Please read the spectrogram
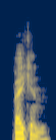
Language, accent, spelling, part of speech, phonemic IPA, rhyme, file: English, Australia, bacon, noun, /ˈbeɪ.kən/, -eɪkən, En-au-bacon.ogg
- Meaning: 1. Cured meat from the sides, belly, or back of a pig 2. Cured meat from the sides, belly, or back of a pig.: Such meat from the belly specifically 3. Thin slices of the above in long strips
